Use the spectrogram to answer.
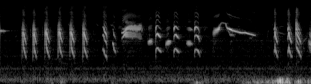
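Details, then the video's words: Decoy common linnet singing live: a quick series of regular chirps, then buzzy notes, clipped twitters and one long falling whistle, over a faint low hum. "Canto del Pardillo. Dos pájaros de reclamo"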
